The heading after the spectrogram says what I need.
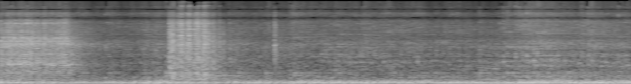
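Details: Farmall M tractor with fuel bowl refilled: deep low idle thumps with an uneven beat and occasional stumbles; still misfiring and smoking, cause not pinned down, points gap being considered.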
